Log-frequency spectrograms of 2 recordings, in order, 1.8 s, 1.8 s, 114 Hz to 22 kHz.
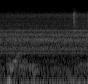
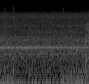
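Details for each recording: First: Ender 3 3D printer with a BTT SKR mini E3 board; the power supply and mainboard fans run in smart mode holding 30°C, just after starting a print with a 60°C bed and 200°C nozzle. A soft, steady hiss from the fans, running quietly and normally. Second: Creality Ender 3 3D printer with BigTreeTech SKR Mini E3 board and quiet stepper drivers; power supply, mainboard and heat-break fans all run at full speed constantly, a steady airy roar with high tone that dominates the otherwise quiet printer.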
